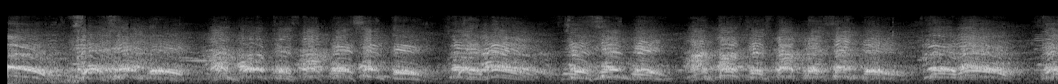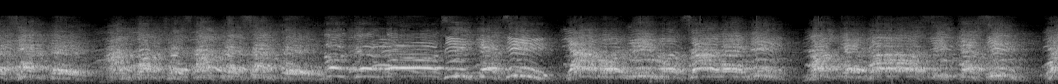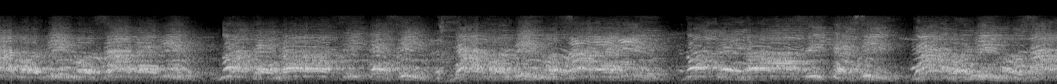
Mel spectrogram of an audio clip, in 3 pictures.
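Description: A large crowd of marching protesters shouting slogans together, in repeated loud shouts with short pauses between them.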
